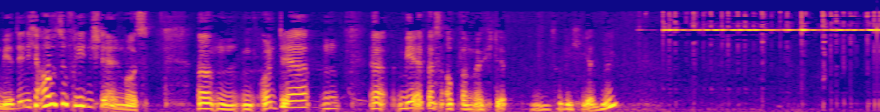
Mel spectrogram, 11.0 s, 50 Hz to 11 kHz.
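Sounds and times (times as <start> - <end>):
speech: 0.1 - 7.9
bright high bell ringing rapidly: 8.0 - 10.9.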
